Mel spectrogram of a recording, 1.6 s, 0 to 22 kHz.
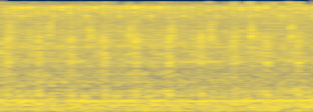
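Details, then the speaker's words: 2022 Mitsubishi Xpander Sport CVT at idle with the hood open: fast, busy tak-tek ticking over a steady idle; the engine seems somewhat unhealthy, and the cause is unconfirmed. "n ngerasa ini kenapa sih suaranya tak tek tak tek tak tek tak tek tak tek, ya emang unit ini kayaknya emang rada-rada ini ya, untuk mesinnya kayaknya emang rada kurang sehat ini."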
